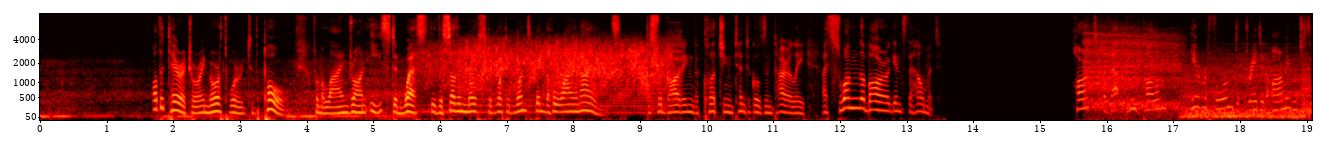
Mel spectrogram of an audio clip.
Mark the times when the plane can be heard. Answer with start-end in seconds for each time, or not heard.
0.0-9.7, 15.7-19.0.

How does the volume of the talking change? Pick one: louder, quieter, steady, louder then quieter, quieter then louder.
quieter.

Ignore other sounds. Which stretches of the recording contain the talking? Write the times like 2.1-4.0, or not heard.
1.7-13.6, 15.6-19.0.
